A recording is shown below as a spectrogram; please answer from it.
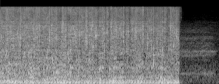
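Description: Oil gushing from a truck's discharge outlet onto a gravel road: a loud, steady rush over the low hum of the truck's running engine. It cuts off about two seconds in.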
